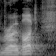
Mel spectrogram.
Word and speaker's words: robot: emphasis on dog robot the emphasis on the first syllable in robot fantastic fantastic emphasis on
